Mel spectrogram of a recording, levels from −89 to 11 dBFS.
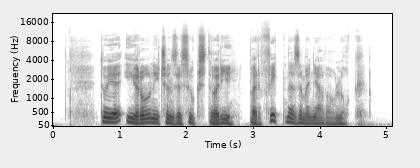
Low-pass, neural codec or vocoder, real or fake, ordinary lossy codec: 19.8 kHz; none; real; none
